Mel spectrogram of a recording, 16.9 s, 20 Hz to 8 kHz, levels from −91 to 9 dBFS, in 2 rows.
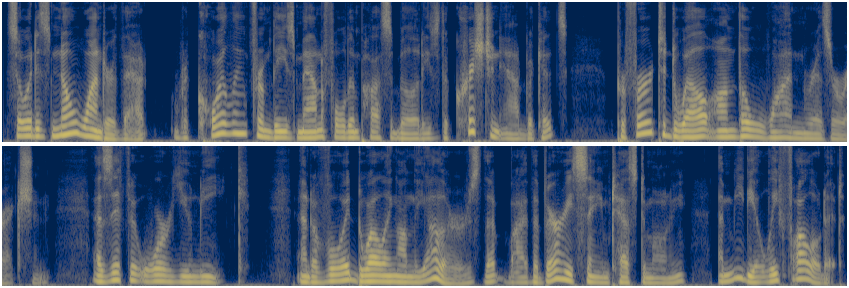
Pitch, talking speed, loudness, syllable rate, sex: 130 Hz, 145 wpm, -20 LUFS, 5.3 syllables/s, male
